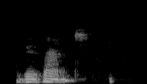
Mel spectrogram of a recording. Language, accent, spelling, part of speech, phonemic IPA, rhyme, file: English, Southern England, vivant, noun, /vɪˈvænt/, -ænt, LL-Q1860 (eng)-vivant.wav
- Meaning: In mort, bridge, and similar games, the partner of dummy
